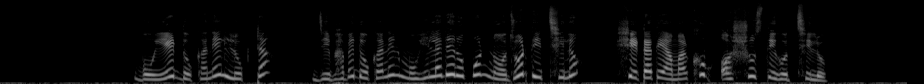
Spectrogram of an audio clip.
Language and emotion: Bengali, disgusted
